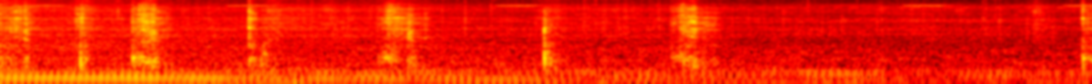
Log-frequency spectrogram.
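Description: Onion rice with salt stirred in a pan, a spoon scraping and tapping in irregular strokes over a soft steady sizzle, close and alone.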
